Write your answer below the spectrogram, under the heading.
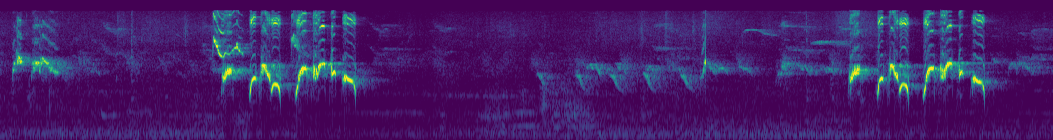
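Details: Red-whiskered Bulbul kept in Thailand delivers its doubled five-syllable song. A short whistle opens, then two lively phrases of slurred, bouncing notes about five seconds apart. Softer chirps fill the gap between them.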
